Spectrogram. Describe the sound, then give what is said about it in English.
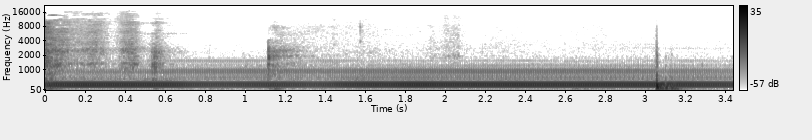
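A steady, unbroken low electronic tone like a telephone dial tone drones for the whole clip, with a few faint clicks and taps, including one sharp tap near the end. “Sounds like a dial tone.”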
